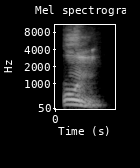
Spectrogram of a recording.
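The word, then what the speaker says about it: آن: Farsçada A sesleri telaffuz edilirken U şeklinde telaffuz edilebiliyor. Bakın A sesi burada buraya U şeklinde gelmiş. Un. An oldu size un.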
